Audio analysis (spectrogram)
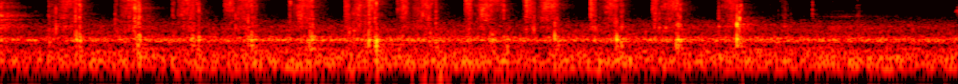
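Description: Tarot cards are shuffled by hand in a steady, rapid riffle of papery flicks and soft slaps, close and continuous throughout with no talking.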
